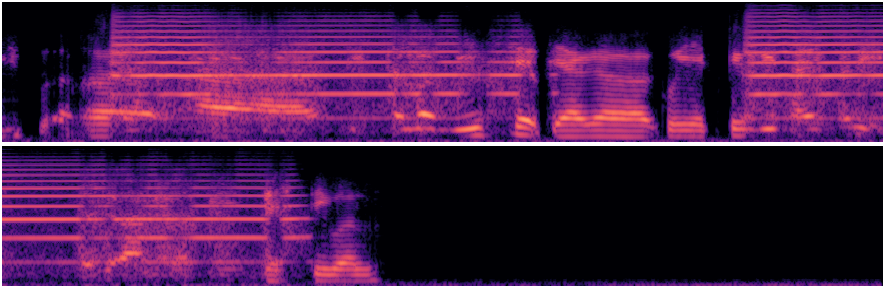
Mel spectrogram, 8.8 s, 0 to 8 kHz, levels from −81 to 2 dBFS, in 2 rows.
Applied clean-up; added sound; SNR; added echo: neural diffusion model UNIVERSE++.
